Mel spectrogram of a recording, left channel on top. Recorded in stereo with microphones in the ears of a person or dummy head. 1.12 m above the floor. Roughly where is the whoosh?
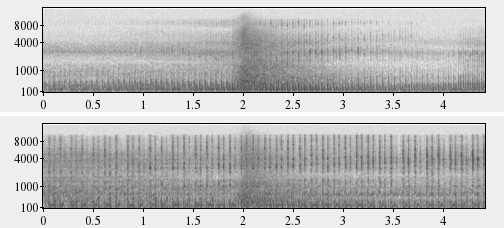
Left.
